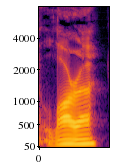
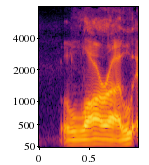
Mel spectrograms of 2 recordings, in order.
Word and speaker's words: Lara: The, the the matter of fact, there's a reason that her name is Laura L A R A, because originally it was going to be like you spell L A U R A, but the Americans were all pronouncing it wrong.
